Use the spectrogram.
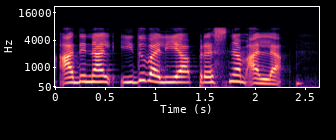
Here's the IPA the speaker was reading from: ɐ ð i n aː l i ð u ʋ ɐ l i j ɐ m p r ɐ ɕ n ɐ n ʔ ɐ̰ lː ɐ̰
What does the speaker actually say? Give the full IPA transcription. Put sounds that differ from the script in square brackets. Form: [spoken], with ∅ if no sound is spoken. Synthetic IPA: ɐ ð i n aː l i ð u ʋ ɐ l i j ɐ [∅] p r ɐ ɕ n ɐ [m] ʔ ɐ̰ lː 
